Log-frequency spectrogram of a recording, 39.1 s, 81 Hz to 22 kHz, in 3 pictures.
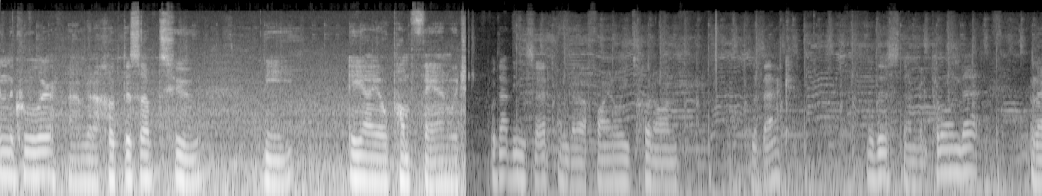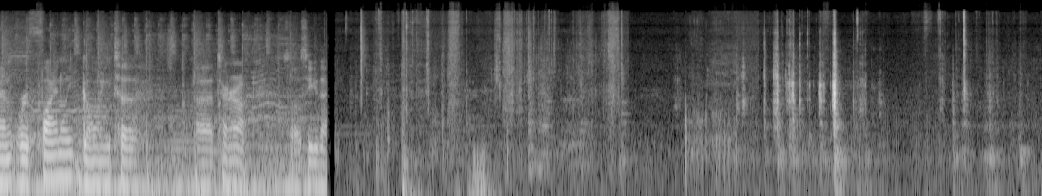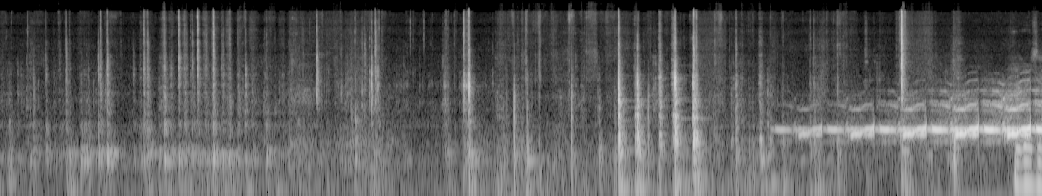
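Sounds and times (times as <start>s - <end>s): music: 6.4s - 17.1s, 35.7s - 39.0s.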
